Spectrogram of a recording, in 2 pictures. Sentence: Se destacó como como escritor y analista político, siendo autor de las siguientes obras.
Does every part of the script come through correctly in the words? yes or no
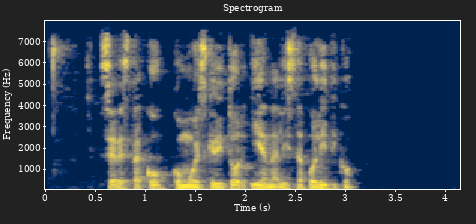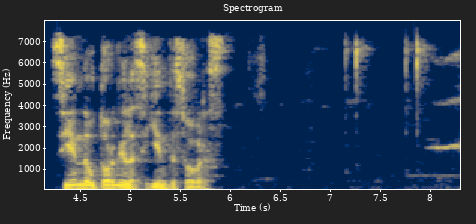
no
